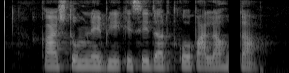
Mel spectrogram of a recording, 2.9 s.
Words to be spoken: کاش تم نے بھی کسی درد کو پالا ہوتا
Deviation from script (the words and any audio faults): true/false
true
